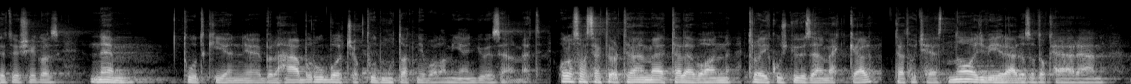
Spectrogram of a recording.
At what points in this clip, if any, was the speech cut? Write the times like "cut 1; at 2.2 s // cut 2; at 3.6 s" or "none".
cut 1; at 3.6 s

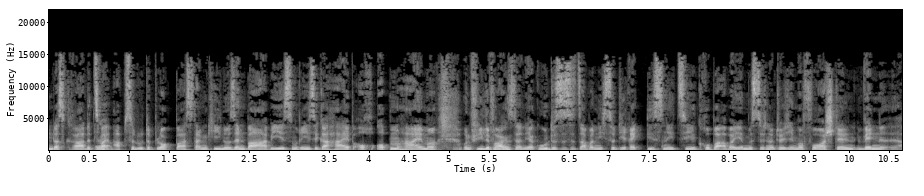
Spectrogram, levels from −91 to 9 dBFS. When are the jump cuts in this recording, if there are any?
none

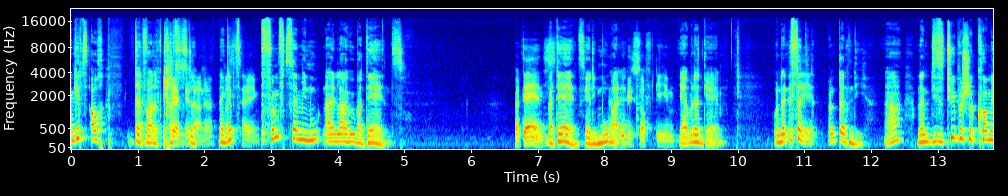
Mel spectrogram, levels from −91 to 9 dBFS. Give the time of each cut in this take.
cut 1; at 2.9 s // cut 2; at 4.4 s // cut 3; at 6.7 s // cut 4; at 7.3 s // cut 5; at 9.5 s // cut 6; at 11.7 s

